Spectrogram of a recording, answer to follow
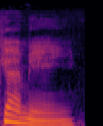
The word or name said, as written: hard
